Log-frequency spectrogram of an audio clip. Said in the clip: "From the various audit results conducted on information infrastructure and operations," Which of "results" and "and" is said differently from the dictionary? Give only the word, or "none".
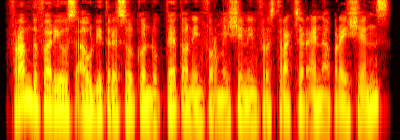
results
